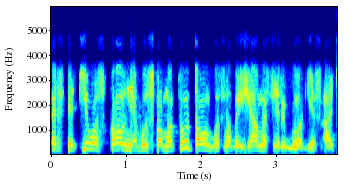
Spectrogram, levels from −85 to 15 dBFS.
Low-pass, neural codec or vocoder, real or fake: 5.4 kHz; none; real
